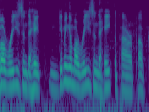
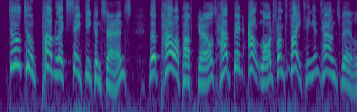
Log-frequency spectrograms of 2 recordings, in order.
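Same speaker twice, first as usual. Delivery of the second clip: very high-pitched cartoon-style voice; 10 semitones higher, 4 dB louder than usual. Reading the mayor's press conference line, as asked: Mayor voice from the Powerpuff Girls cartoon. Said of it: "try to make him sound like the, from the actual cartoon".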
